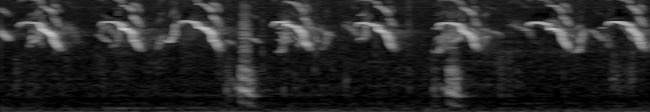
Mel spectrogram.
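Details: Black chicks hatched only days earlier, noisy and still needing the mother's warmth: clean, shrill, falling peeps spaced about every half second, with two short lower thuds between them; binaural recording.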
